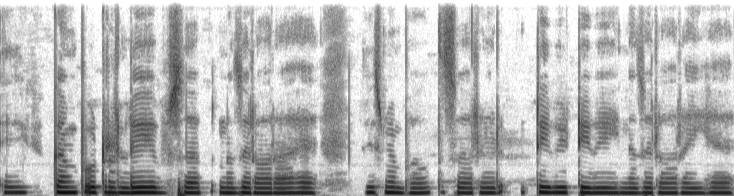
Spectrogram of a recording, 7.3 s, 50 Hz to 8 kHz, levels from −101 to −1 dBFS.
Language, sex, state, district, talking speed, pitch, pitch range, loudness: Hindi, female, Rajasthan, Bikaner, 120 wpm, 205 Hz, 200-215 Hz, -16 LUFS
